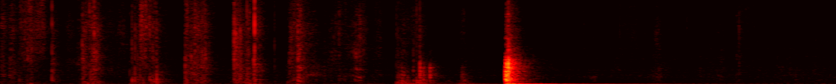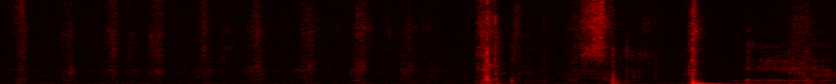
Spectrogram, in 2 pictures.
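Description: Oracle cards are shuffled in a series of quick, soft rubbing riffles, followed by a sharp slap, a quiet stretch with faint taps, then a few more brushing shuffles.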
